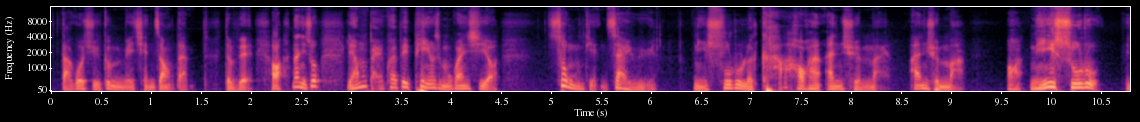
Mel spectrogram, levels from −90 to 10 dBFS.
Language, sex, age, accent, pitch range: Chinese, male, 20-39, native, 105-150 Hz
